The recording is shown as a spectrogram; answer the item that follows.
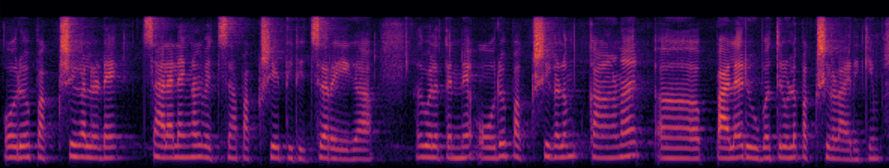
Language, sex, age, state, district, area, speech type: Malayalam, female, 30-45, Kerala, Palakkad, rural, spontaneous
